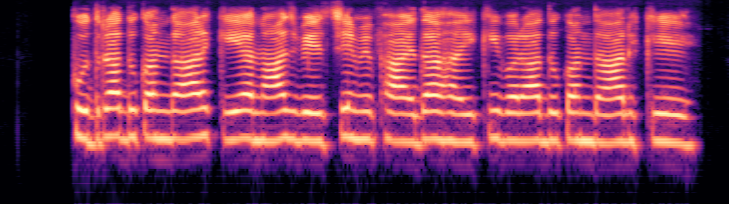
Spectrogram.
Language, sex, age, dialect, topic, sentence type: Magahi, female, 18-24, Central/Standard, agriculture, question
